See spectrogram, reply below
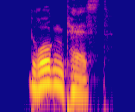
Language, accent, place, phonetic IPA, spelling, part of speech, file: German, Germany, Berlin, [ˈdʁoːɡn̩ˌtɛst], Drogentest, noun, De-Drogentest.ogg
- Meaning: drug test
